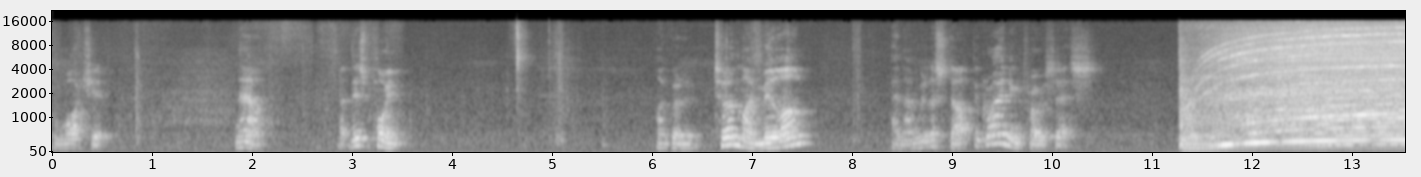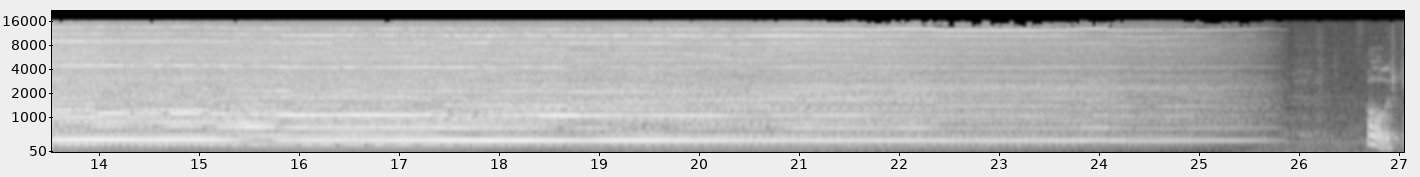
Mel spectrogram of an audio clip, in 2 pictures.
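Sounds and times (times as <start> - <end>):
flour mill motor whine: 11.3 - 25.8.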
